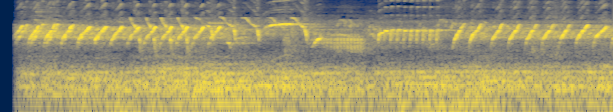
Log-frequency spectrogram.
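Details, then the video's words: Canaries kept for breeding sing loudly in rapid rolling trills of high, bright, repeated notes. Brief sliding whistles break up the trills, and the fast pulsed series then resumes without a pause. "cananarios cantando muito"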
